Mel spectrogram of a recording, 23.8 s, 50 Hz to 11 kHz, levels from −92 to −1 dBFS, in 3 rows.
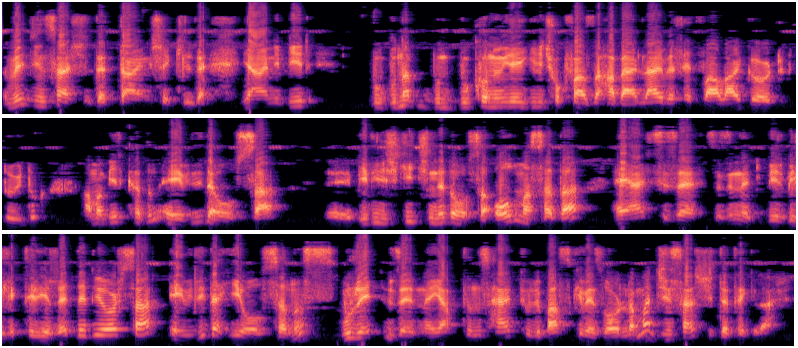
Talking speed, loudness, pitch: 140 wpm, -19 LUFS, 140 Hz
